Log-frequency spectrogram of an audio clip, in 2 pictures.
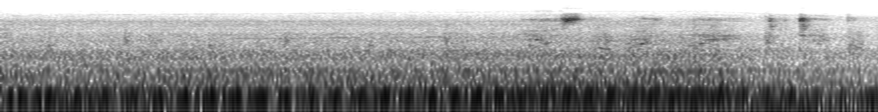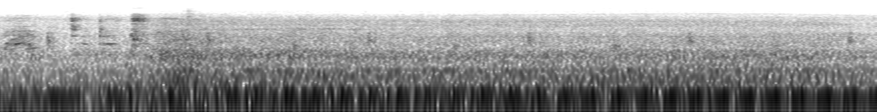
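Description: Volvo semi-truck's diesel engine running under way, heard inside the cab as a steady low drone with road noise, and a few short sharp clicks a couple of seconds in.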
